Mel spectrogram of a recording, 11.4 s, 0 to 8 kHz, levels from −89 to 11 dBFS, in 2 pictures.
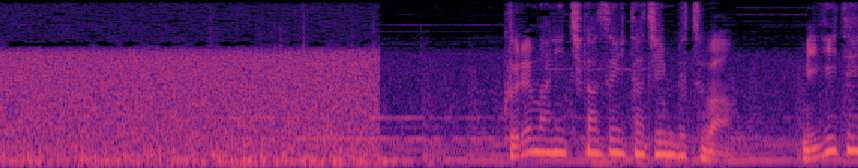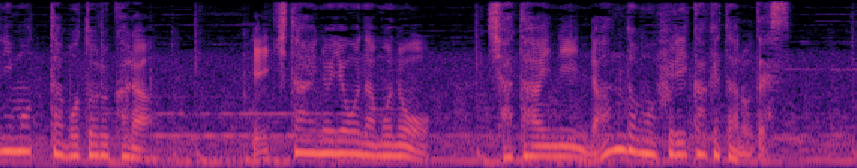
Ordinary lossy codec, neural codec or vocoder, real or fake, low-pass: none; none; real; none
